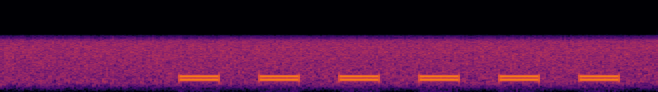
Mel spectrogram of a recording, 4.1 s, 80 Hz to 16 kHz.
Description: Telephone call progress tone (North American plan), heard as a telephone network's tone, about 480, 620 Hz, 0.25 s on and 0.25 s off, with phone line noise. Congestion tone.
